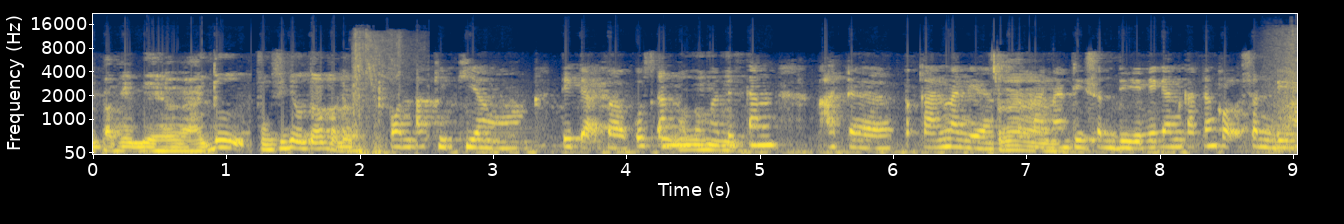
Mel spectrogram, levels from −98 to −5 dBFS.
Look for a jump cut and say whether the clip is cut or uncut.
cut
